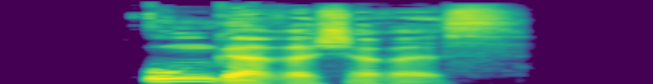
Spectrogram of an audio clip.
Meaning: strong/mixed nominative/accusative neuter singular comparative degree of ungarisch
- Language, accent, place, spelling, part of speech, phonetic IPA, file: German, Germany, Berlin, ungarischeres, adjective, [ˈʊŋɡaʁɪʃəʁəs], De-ungarischeres.ogg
